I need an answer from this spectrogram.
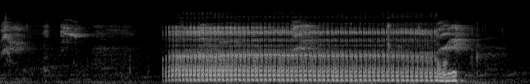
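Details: Pinscher guarding its ball growls steadily for about three seconds, a harsh pulsing rumble with rapid regular throbs, after a person asks in Portuguese to see the ball.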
